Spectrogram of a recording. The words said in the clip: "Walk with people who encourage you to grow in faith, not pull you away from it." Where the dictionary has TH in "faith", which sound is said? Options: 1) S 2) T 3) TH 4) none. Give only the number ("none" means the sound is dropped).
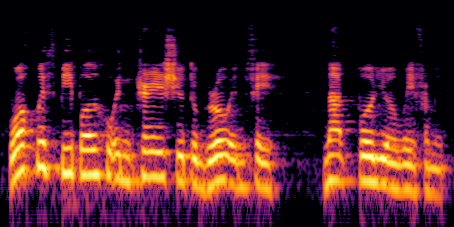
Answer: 3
